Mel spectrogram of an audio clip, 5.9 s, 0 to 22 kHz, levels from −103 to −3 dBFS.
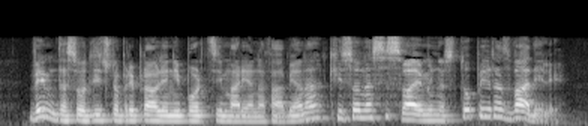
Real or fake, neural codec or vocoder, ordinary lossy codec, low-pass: real; none; none; 7.2 kHz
